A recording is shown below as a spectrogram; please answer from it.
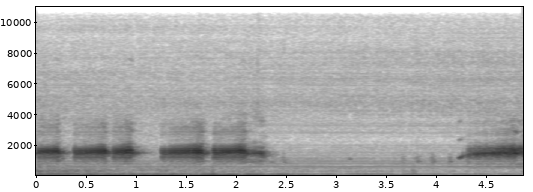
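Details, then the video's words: Rainy-season frogs calling from rice fields near a village, giving a run of short, buzzy pulsed croaks in quick succession, then falling silent before another caller starts up. "The sweet sound of frogs in the rainy season"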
